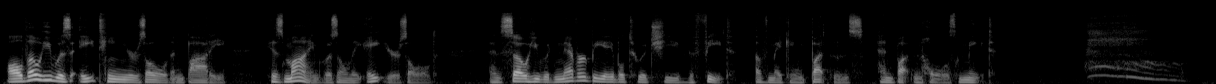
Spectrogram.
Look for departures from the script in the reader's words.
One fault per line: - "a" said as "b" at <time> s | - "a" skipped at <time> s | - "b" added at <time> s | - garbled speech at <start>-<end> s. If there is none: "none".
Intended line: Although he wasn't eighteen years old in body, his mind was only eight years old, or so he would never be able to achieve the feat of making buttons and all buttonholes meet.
- "wasn't" said as "was" at 0.5 s
- "or" said as "and" at 4.9 s
- "all" skipped at 9.0 s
